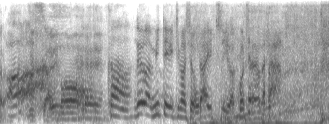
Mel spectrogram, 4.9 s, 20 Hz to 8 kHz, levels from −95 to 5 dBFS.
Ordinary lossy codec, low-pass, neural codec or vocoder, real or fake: Opus, 32 kbps; 7.2 kHz; codec, 24 kHz, 3 kbps, HILCodec; fake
